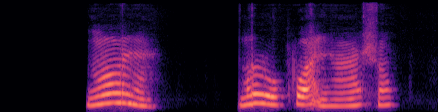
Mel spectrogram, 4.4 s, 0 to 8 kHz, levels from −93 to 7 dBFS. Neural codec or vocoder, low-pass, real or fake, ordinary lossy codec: autoencoder, 48 kHz, 32 numbers a frame, DAC-VAE, trained on Japanese speech; 7.2 kHz; fake; AAC, 32 kbps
